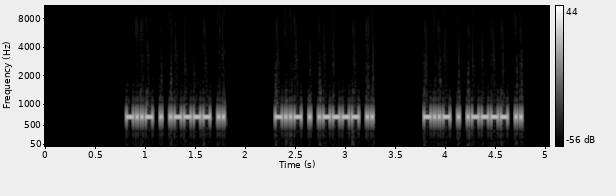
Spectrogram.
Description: Morse code, heard as a keyed tone, about 52 wpm, 700 Hz. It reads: XE1I XE1I XE1I
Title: DXCC-100 Call Signs - 4 Characters - Repeated 3x - 50wpm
